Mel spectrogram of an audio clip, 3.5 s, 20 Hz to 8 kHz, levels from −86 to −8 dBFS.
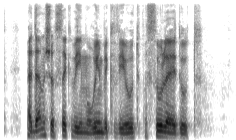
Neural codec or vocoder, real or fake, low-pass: none; real; 7.2 kHz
